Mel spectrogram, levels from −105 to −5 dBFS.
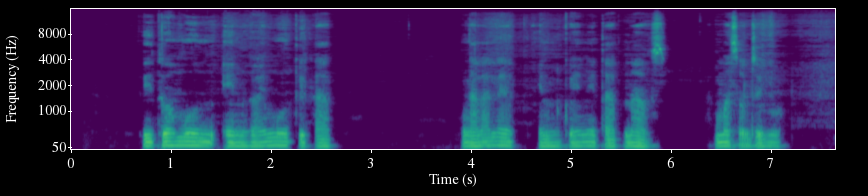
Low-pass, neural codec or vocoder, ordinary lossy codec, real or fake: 14.4 kHz; vocoder, 48 kHz, 128 mel bands, Vocos; Opus, 64 kbps; fake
